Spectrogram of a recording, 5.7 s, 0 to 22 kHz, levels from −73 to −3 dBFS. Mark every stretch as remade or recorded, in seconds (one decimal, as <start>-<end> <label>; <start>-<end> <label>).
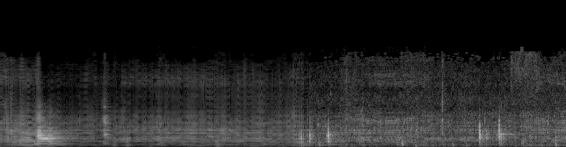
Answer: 0.0-3.1 remade; 3.1-5.7 recorded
